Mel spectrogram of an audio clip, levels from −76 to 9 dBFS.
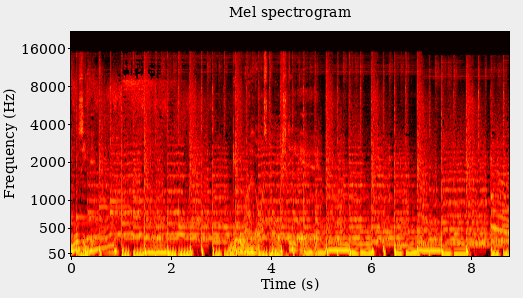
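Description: From 7.02 s to the end of the clip, a wrong sample rate sets in. The samples are clocked out slower than they were captured, with no resampling, which fits 48 kHz material being played at 44.1 kHz. Because speed and pitch are tied to that clock, both drop together. The sound runs at about 0.92 times its proper speed and sits roughly 1.5 semitones flat, giving it a slightly dragged, heavier, lowered character for the final stretch.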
